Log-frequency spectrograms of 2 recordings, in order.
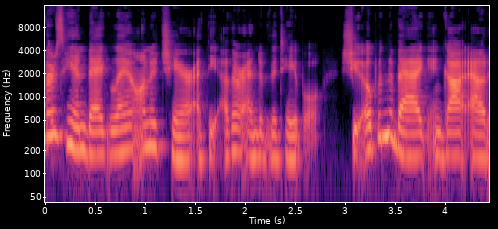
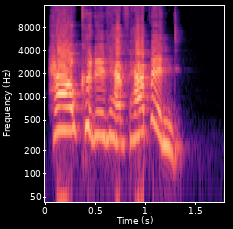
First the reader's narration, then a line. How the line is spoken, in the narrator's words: yelled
